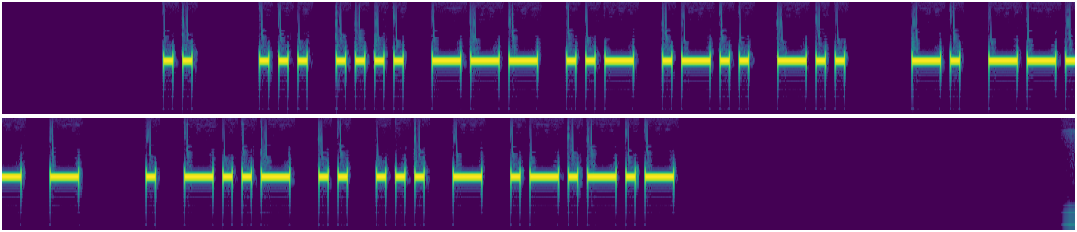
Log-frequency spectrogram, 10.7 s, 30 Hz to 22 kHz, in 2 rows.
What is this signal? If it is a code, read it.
Morse code, heard as a keyed tone, about 25 wpm, 700 Hz. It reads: I SHOULD NOT EXIST.
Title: Sentences from Top 1000 Words - Review Part 5 - 25wpm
